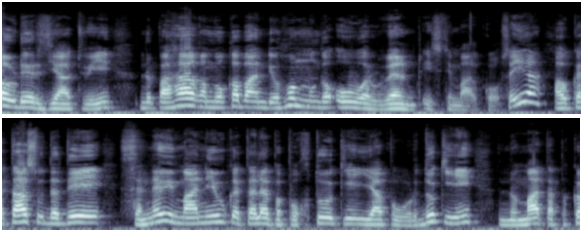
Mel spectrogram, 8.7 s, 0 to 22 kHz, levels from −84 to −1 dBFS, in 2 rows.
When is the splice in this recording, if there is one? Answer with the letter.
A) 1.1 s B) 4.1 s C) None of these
B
